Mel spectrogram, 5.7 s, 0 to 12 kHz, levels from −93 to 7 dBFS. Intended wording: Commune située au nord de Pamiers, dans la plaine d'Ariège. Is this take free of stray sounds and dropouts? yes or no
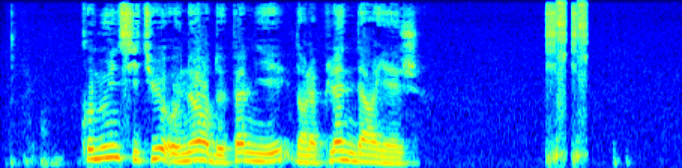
no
